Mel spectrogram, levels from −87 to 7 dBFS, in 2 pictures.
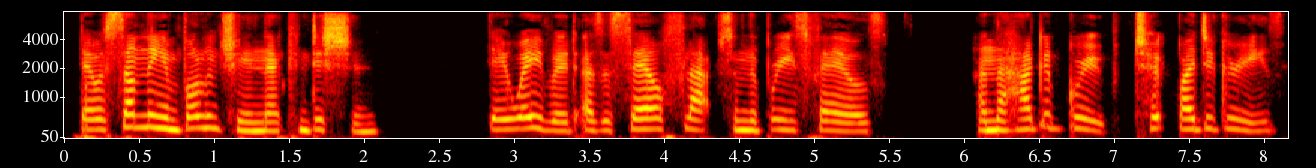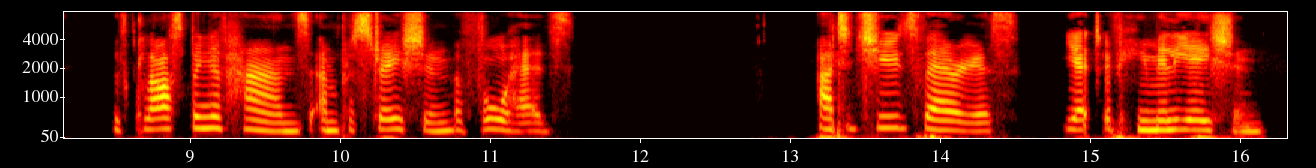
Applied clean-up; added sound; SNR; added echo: neural mask model Resemble Enhance denoiser.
